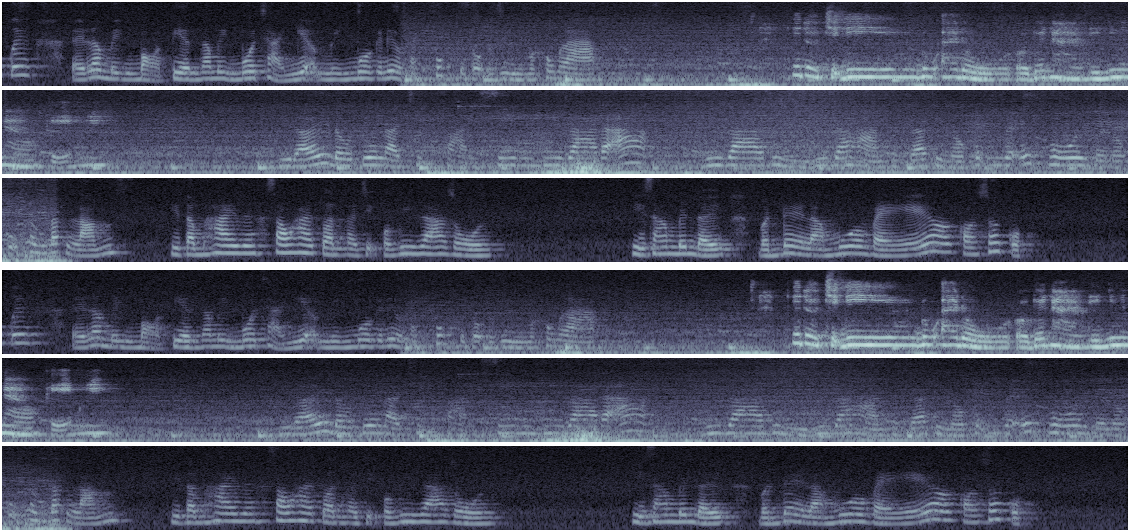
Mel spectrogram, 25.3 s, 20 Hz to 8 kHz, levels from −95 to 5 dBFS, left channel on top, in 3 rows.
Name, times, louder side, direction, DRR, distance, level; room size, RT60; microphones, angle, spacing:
voice 1, 0.0-4.6 10.5-13.3 13.7-17.8 18.2-20.6 21.6-24.5, left 4 dB, 55° left, 1.1 m, -33 dB
sound 1, 3.0-17.3, left 2 dB, 85° left, 1.4 m, -33 dB
voice 2, 5.7-9.3, right 2 dB, 30° right, 1.1 m, -22 dB
18.0 x 13.5 x 2.5 m
head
